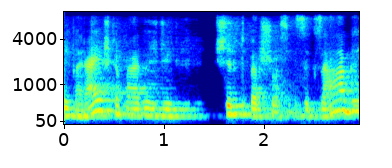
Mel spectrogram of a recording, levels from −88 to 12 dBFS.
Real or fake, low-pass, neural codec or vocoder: fake; 7.2 kHz; codec, 16 kHz, 6 kbps, DAC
